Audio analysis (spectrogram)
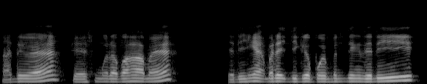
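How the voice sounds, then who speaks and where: A man's voice: medium pitch, fast, dry recording, lo-fi sound. A man with a Malaysian accent teaching an informal religious class, chatty and jokey, repeating his points for emphasis. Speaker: Quran recitation teacher.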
